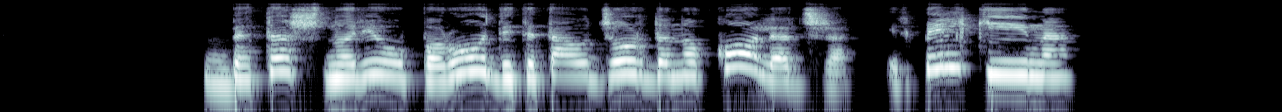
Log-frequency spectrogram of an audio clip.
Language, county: Lithuanian, Vilnius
